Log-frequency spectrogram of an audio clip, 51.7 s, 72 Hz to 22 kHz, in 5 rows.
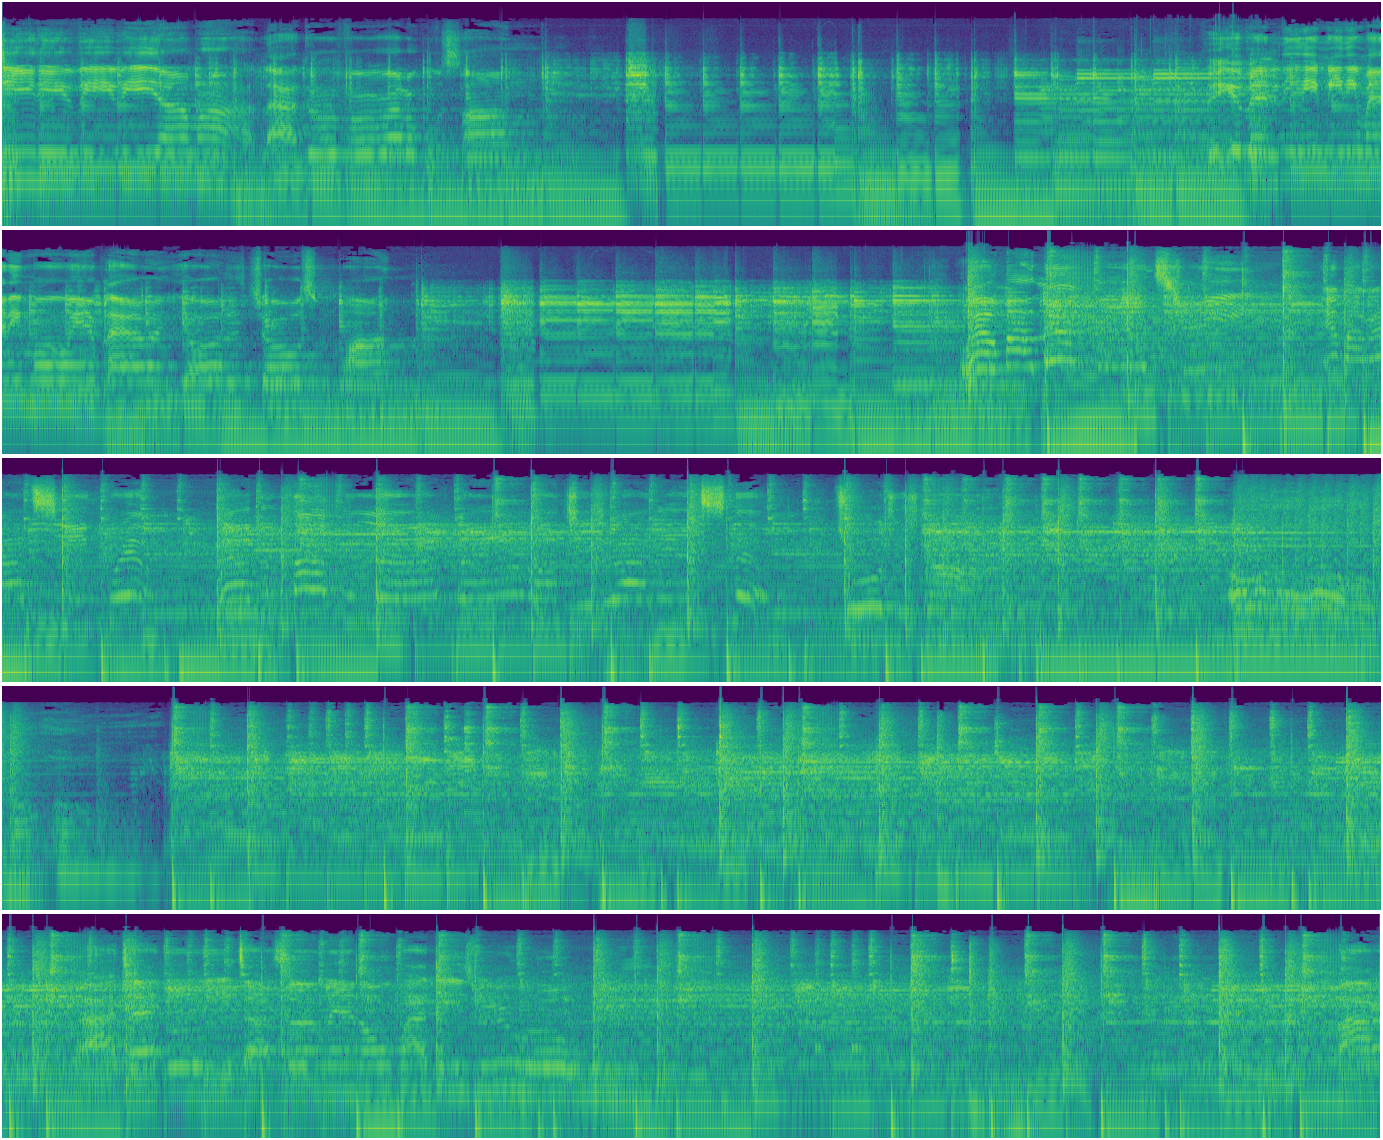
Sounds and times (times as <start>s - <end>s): Music: 0.0s - 51.7s.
